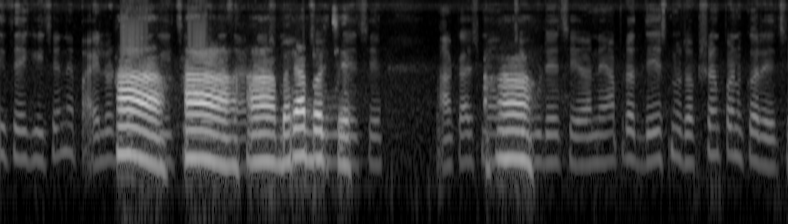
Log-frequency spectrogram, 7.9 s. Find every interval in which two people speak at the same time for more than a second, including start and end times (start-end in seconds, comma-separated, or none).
1.2-3.2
